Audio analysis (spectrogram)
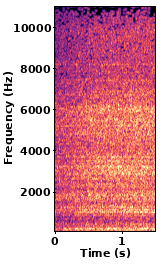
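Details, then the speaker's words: Wheel bearing heard through a mechanic's stethoscope: smooth, even rushing hum with no grinding, clicking or rumble; judged a healthy bearing, compared against the other side's bearing. "ese valero se escucha bien a la experiencia que yo tengo el balero se escucha muy bien"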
